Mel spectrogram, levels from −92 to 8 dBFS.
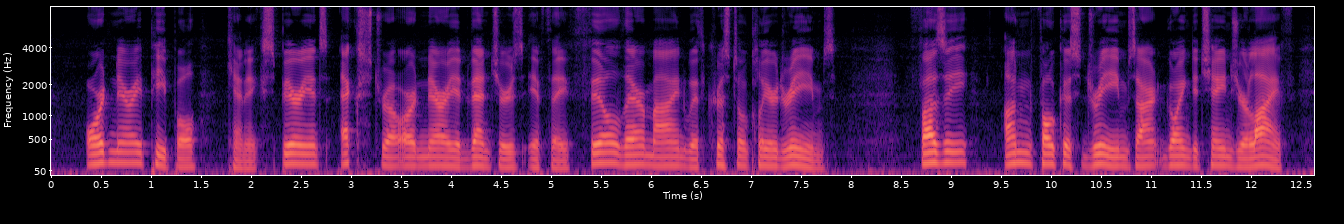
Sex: male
